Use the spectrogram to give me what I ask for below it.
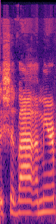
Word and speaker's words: Shava Amir: last but not least sister shava amir please correct me if i'm saying that incorrectly did i say it right yes you're correct you said it right you got it right hey dad that's the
